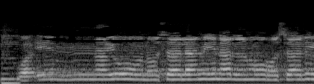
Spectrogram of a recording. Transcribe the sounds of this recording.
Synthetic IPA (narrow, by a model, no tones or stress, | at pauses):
waʔɪnː | ajuːnʊsalamɪnalmʊɾsaliː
